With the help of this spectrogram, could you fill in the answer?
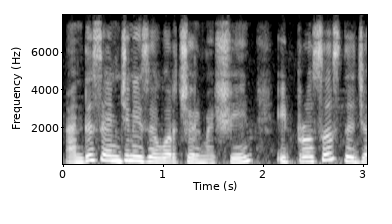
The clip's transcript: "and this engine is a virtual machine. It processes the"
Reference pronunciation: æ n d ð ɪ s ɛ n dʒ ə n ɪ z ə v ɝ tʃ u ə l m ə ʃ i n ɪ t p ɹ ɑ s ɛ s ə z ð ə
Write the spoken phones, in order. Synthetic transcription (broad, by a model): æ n d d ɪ s ɛ n dʒ ə n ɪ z ə v ɝ tʃ u ə l m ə ʃ i n ɪ t p ɹ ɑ s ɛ s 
